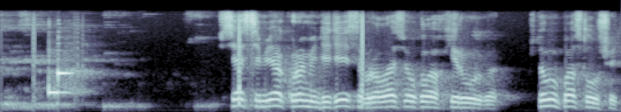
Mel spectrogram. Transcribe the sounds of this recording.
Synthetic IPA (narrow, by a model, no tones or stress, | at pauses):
fsʲasʲɪmjakɾo̞mʲɪdʲɪtʲejsəbɾɐlˠasʲo̞kəlˠəxʲɪɾurɡə | ʂt̪o̞bɨpɐslˠuʂətʲ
